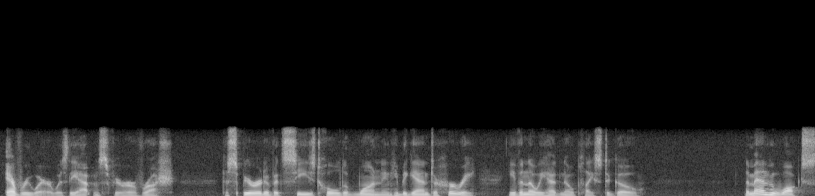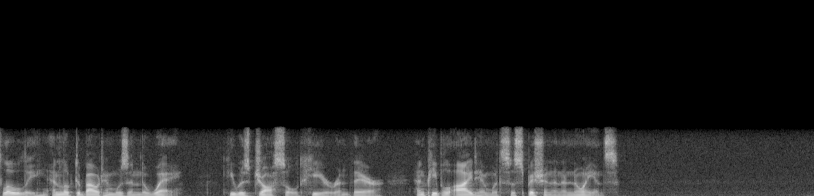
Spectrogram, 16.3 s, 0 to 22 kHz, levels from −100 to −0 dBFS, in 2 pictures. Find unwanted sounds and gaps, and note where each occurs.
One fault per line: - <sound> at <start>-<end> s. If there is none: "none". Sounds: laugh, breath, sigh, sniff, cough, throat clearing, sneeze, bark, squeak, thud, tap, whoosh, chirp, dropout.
none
